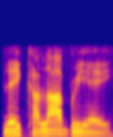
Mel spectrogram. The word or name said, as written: Le Calabrie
